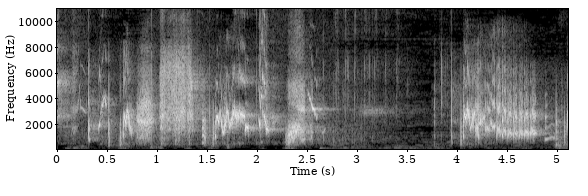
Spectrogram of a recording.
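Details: Pet male budgerigar performing to a mirror-like Silver Play Button award: scratchy squawks and chirpy warbles in rapid succession, a brief near-silence, then a harsh buzzy burst.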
